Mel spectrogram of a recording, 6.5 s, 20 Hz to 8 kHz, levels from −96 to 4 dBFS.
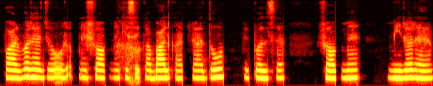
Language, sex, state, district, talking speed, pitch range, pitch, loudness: Hindi, female, Bihar, Araria, 185 wpm, 220-230 Hz, 225 Hz, -17 LUFS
